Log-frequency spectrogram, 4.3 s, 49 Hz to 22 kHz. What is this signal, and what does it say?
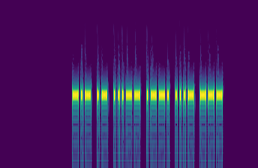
Morse code, heard as a keyed tone, about 36 wpm, 690 Hz. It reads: KA3PVO
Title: USA Call Signs - 6 Characters - 2x Character Spacing - 35wpm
